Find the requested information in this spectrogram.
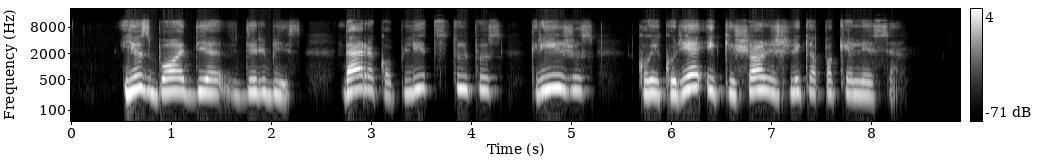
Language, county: Lithuanian, Vilnius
